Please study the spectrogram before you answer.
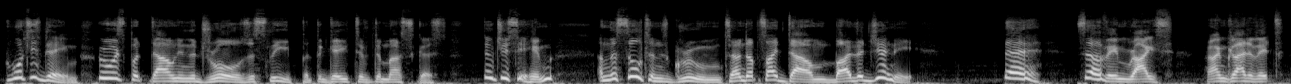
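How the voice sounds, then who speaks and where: A man voicing an elderly miser, with a strained high voice caught between laughing and crying. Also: a little slow, hardly any pauses, darkish tone, no room sound. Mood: ecstatic. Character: excitable old miser man reliving childhood.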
